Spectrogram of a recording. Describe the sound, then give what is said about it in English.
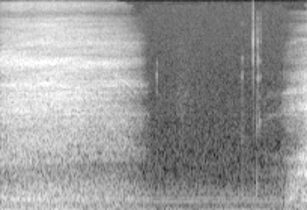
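A deep breath drawn in through the nose during a relaxation exercise, a soft, airy hiss lasting about a second and a half before dropping to near silence. “we're going to take a deep breath and we're going to hold for a few seconds. In through the nose.”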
